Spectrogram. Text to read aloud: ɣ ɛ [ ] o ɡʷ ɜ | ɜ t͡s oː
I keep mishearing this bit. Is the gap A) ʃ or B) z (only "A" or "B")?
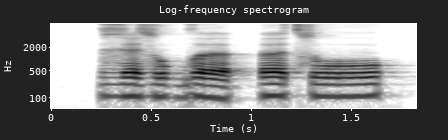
B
